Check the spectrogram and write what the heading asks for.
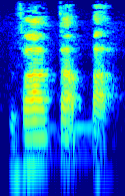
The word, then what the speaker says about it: vatapá: ent olha aí ó vatapá VAT vatapá pá é a sílaba tônica tá no degrau mais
